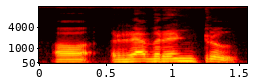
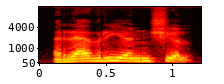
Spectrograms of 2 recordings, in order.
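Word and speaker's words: reverential: रेवरेंटल, रेवरियंशियल, रेवरियंशियल बोलेंगे हम लोग इसको।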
